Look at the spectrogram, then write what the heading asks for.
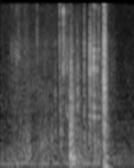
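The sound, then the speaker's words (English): Someone tugs at a locked car door handle: two or three short, dull mechanical clunks, a quick rattle without the door opening, against a quiet background. “Your door's locked.”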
